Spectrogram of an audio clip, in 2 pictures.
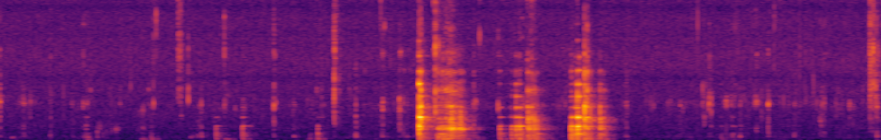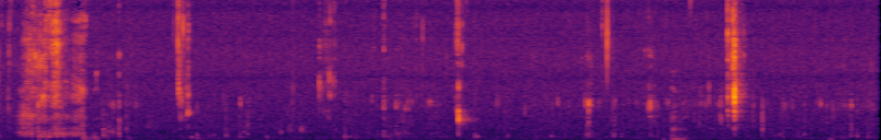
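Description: A person chewing and eating a soft, saucy kare-kare stew with rice, with wet mouth clicks throughout. About four seconds in come three louder mouth sounds in quick succession, and a breathy rush follows a few seconds later.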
